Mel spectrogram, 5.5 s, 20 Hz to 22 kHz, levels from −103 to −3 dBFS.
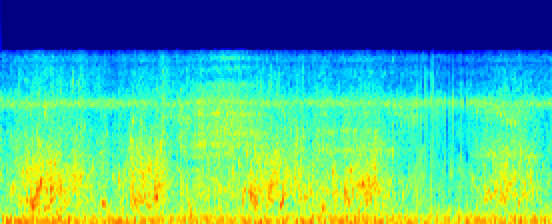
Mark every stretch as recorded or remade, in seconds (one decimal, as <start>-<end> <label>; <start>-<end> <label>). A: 0.0-4.1 recorded; 4.1-4.7 remade; 4.7-5.5 recorded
